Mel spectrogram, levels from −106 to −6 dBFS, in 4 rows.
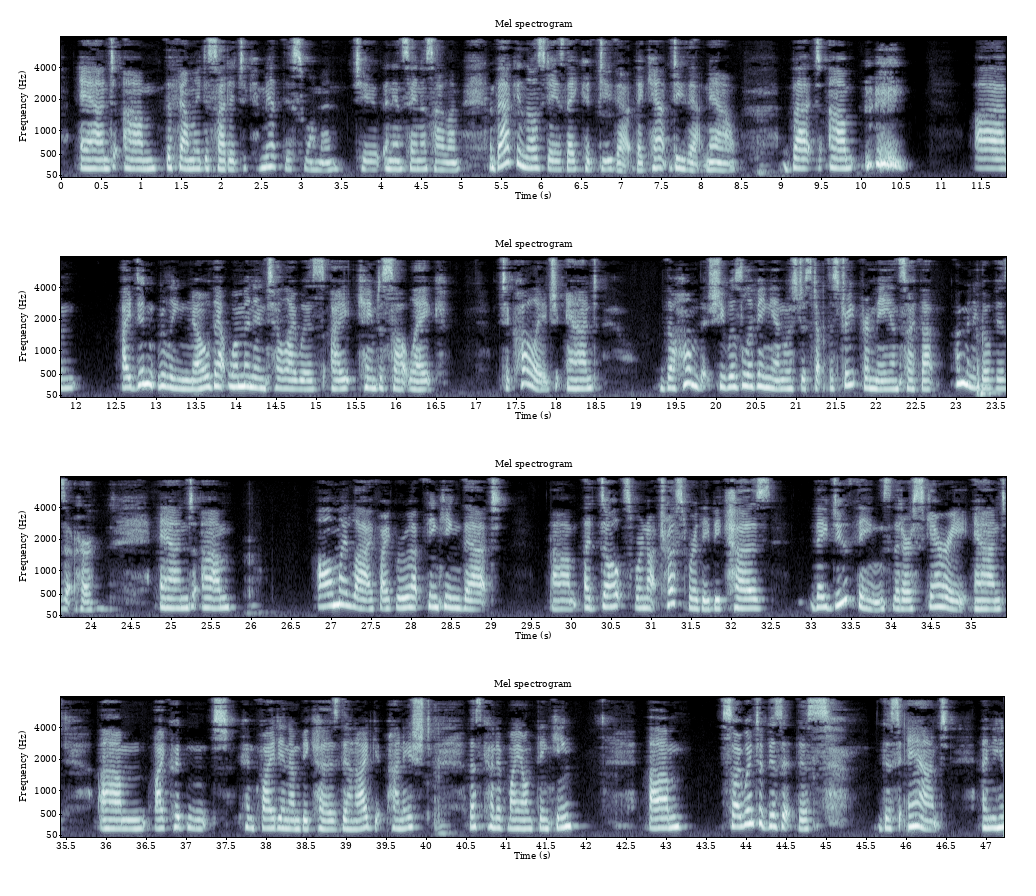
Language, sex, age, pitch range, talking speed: English, female, 50-69, 185-230 Hz, 155 wpm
